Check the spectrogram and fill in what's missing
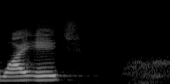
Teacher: But scholars and rabbis have noted that the letters YHWH represent breathing sounds or aspirated consonants. And so when pronounced without intervening vowels, it actually sounds like breathing. And we inhale YH, exhale WH.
